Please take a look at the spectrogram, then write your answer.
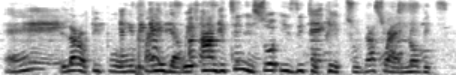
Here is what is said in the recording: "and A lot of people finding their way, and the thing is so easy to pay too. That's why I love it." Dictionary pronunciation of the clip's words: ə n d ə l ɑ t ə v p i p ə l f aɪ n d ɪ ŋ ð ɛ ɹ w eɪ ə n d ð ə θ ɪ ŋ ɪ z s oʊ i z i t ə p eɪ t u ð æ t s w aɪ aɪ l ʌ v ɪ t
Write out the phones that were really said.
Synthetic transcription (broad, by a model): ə ə l ɑ t ə v p i p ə w f aɪ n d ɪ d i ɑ w eɪ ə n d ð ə t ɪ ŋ ɪ z s oʊ i z i t ə p eɪ t u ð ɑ t s w aɪ aɪ l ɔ v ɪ t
